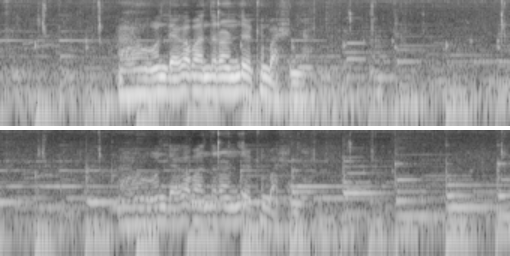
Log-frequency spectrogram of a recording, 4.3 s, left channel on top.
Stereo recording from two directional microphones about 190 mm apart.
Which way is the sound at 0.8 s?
25° left (ahead or behind).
